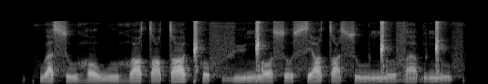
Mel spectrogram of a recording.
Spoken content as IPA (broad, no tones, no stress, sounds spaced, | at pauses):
kʷʰ a s u ɦ ɔ w u ɦ o tˤ i tˤ u ǁʰ o f v y ŋ͡ǁ ɔ s o s e tˤ u s u ŋ͡ǁ ʊ v a b ŋ͡ǁ u f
